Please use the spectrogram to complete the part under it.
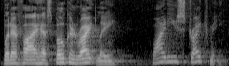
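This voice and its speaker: A man reading the part of Jesus, calm and grown, in a church scripture reading with a measured, plain voice. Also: a little high. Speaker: scripture reader.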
